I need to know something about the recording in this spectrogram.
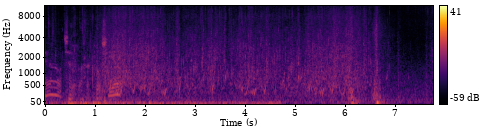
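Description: Water splashes steadily as someone swims through it.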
